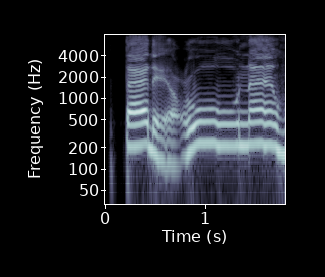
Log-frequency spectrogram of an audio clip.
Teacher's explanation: এই দালটা কলকলার হরফ ধাক্কা দিয়ে পড়তে হবে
